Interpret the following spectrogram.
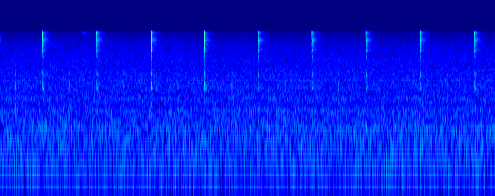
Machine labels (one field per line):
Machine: valve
